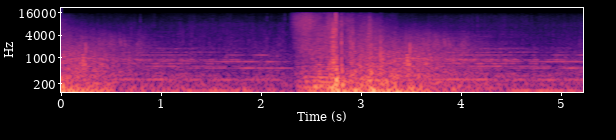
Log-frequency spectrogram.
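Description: A Confringo explosion spell in the video game Hogwarts Legacy, a single booming blast with a sharp crack that swells and slowly decays over a rumbling ambient bed.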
